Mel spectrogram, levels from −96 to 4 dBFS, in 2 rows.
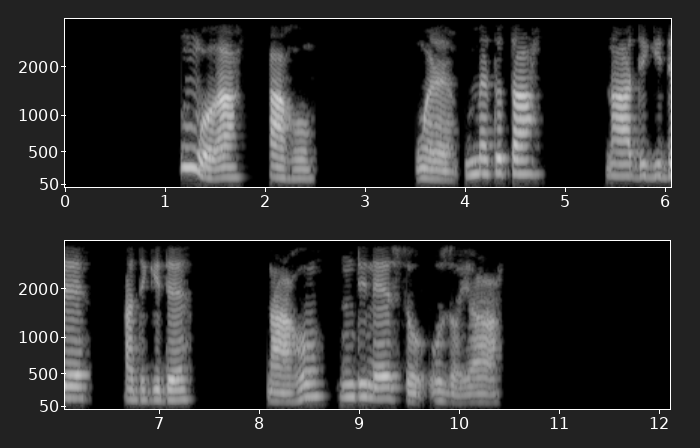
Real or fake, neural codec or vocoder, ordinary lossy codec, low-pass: real; none; none; 3.6 kHz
